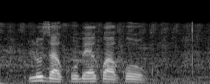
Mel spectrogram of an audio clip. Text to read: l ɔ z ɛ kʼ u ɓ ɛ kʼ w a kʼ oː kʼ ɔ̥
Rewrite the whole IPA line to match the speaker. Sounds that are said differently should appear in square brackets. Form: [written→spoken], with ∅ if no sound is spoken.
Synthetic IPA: l [ɔ→u] z [ɛ→a] kʼ u ɓ ɛ kʼ w a kʼ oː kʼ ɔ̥

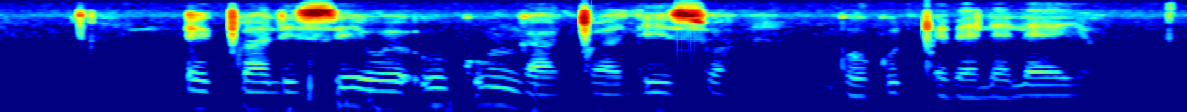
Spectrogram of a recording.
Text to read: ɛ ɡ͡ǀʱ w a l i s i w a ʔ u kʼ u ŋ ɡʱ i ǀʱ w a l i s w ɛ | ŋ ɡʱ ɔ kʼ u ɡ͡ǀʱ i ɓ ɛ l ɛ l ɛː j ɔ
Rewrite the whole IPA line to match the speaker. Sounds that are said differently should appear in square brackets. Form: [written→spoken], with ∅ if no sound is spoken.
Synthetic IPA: ɛ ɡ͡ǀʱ w a l i s i w [a→ɛ] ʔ u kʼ u ŋ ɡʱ [i→a] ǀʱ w a l i s w [ɛ→a] | ŋ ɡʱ [ɔ→o] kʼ u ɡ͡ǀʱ i ɓ ɛ l ɛ l ɛː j ɔ

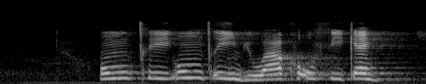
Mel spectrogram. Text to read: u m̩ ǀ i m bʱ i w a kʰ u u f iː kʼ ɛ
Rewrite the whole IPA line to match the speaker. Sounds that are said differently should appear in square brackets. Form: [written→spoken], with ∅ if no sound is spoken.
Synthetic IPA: u m̩ ǀ i m bʱ i w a kʰ [u→ɔ] u f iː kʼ ɛ

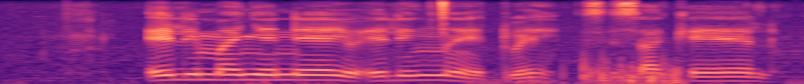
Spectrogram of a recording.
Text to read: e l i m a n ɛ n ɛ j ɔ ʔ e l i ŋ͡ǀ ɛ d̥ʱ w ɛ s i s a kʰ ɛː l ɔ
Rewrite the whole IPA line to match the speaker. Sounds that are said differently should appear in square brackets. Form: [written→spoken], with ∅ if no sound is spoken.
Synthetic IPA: e l i m a [n→ɲ] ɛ n ɛ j ɔ ʔ e l i ŋ͡ǀ ɛ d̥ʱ w ɛ s i s a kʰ ɛː l ɔ

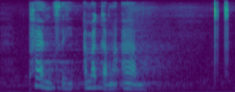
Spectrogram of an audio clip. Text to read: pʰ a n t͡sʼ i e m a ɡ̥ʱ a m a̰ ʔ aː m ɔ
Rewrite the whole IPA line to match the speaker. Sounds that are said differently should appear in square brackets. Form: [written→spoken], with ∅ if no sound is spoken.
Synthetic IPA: pʰ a n t͡sʼ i [e→a] m a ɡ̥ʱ a m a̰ ʔ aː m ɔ

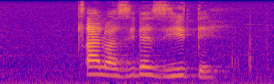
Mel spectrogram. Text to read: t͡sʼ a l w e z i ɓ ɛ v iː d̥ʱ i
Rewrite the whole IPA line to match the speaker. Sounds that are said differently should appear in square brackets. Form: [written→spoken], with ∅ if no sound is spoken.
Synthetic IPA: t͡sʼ a l w [e→a] z i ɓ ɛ [v→z] iː d̥ʱ [i→ɛ]

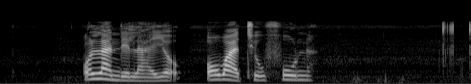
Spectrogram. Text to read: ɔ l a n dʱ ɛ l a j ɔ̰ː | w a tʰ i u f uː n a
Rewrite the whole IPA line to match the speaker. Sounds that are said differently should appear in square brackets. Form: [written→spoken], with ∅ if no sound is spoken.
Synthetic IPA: ɔ l a n dʱ ɛ l a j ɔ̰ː | w a tʰ i u f uː n a

